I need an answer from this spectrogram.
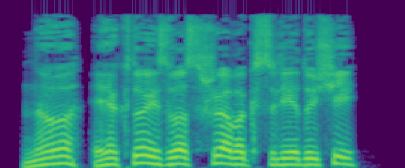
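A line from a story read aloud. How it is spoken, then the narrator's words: Harsh bark. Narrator (Russian): Рявкнул я на волков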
